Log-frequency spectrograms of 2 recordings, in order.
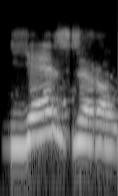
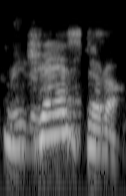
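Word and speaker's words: Jezero: pronounce yes zero lake it is not jesus it is yesterday because this is my home country so i know how to pronounce it nobody will do it but that is yes to the lake and here comes uh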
